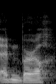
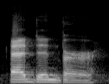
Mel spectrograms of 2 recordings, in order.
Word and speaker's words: Edinburgh: Edinburgh. That's how you pronounce it. I know it's not Edinburg. I know that for a fact cuz that's a common common mispronunciation, I believe.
